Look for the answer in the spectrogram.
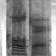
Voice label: "colter", American

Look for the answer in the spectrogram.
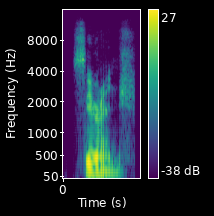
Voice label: "syringe", American

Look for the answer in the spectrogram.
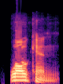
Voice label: "woken", American

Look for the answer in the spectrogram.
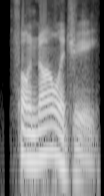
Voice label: "phonology", American

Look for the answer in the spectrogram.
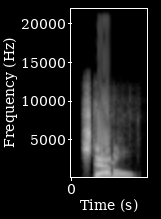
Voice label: "staddle", American

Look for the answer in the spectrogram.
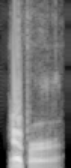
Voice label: "ever", American

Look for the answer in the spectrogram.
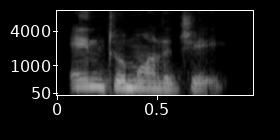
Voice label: "entomology", Indian

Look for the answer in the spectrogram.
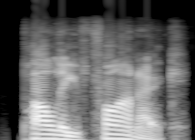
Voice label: "Polyphonic", American

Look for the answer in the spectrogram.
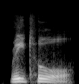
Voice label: "retool", American

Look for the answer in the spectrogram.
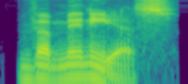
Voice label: "vimineous", American

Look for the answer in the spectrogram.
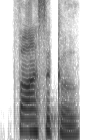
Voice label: "farcical", Indian

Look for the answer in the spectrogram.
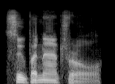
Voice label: "supernatural", British

